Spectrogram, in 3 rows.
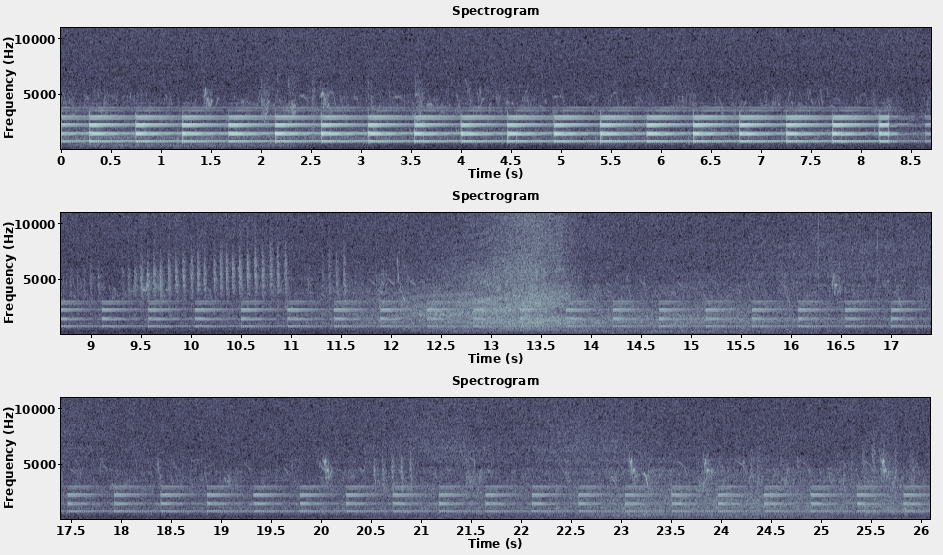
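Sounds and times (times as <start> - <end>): level crossing alarm bell: 0.0 - 13.3, 14.2 - 26.0
train rumble: 8.5 - 26.0.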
